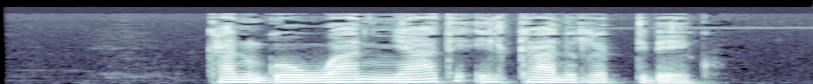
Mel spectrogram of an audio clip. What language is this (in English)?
Oromo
